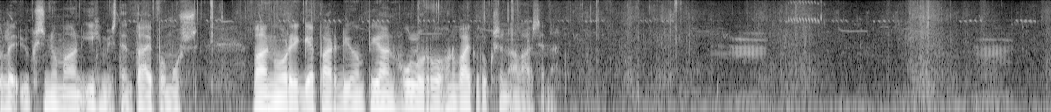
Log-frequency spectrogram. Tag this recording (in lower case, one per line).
speech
